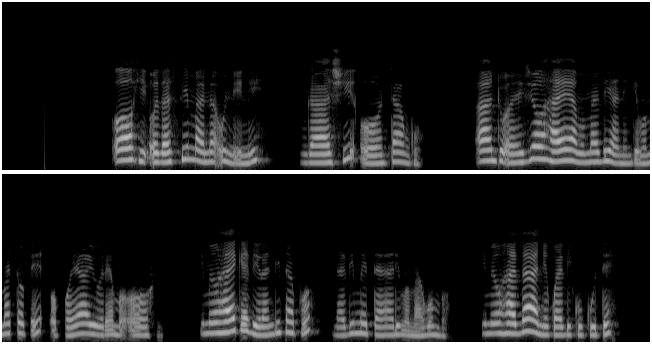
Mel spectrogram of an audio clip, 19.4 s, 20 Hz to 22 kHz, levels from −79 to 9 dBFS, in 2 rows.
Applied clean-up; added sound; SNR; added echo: none; none; none; none.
